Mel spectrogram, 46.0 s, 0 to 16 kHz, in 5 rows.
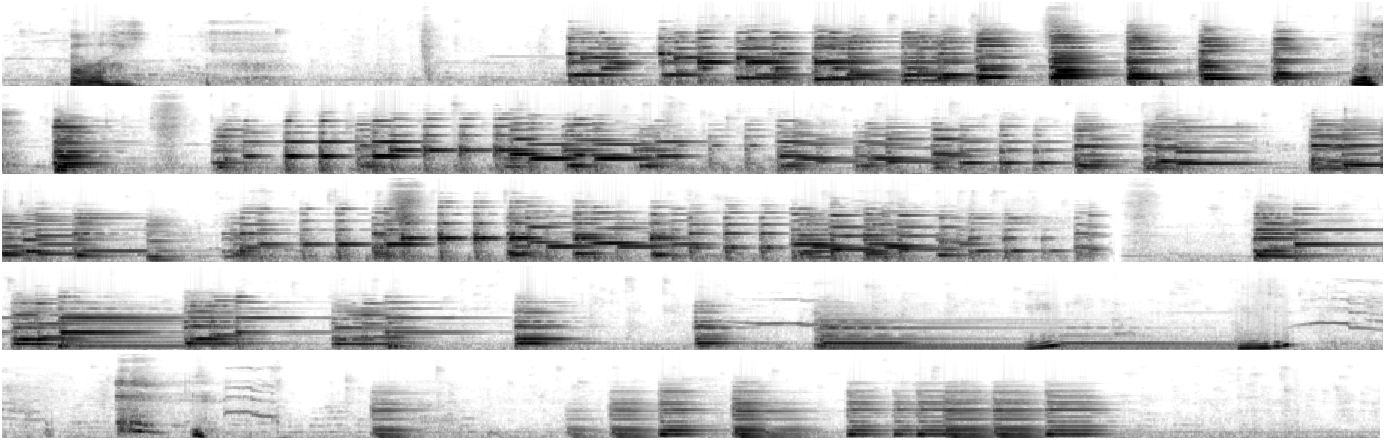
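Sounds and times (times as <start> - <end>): piano music: 3.5 - 25.9, 26.7 - 36.3, 40.6 - 44.4.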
